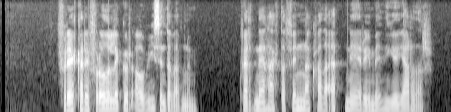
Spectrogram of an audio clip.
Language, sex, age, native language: Icelandic, male, 30-39, Icelandic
